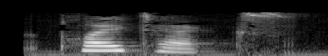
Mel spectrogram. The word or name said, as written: playtex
